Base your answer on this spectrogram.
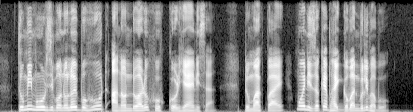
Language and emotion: Assamese, happy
